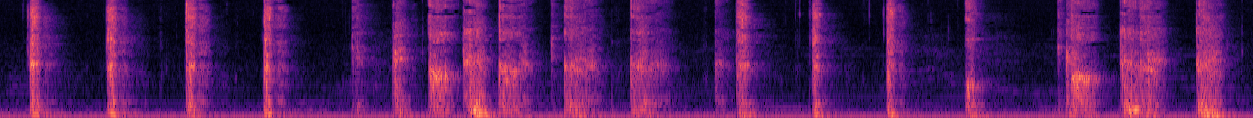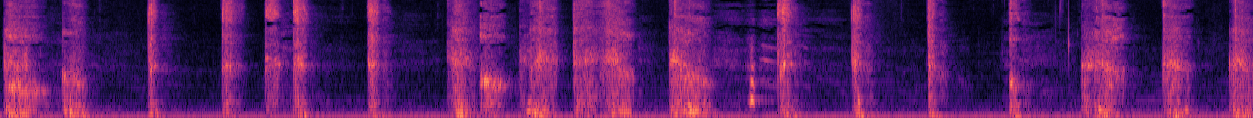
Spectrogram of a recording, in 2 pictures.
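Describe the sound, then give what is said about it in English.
A voice beatboxes a snare drum by saying just the K sound of 'cat', sharp, breathy 'K' bursts, dozens of crisp clicks fired off in a quick, uneven rhythmic pattern, fairly loud, with no talking in between. “Snare is real simple, all right? Say cat, cat, cat. Now emphasize on the K.”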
